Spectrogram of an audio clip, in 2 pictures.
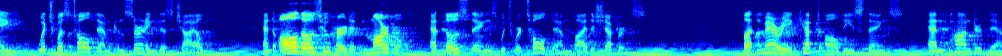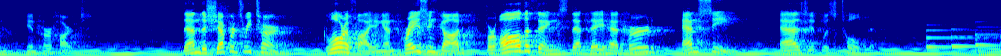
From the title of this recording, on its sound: Christmas Eve Candlelight Service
